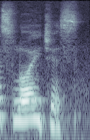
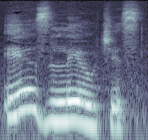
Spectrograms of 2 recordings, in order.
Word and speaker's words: Sleutjes: Seria Sleutjes, mas ninguém fala, abrasileiramos. Ficou Sleutjes.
